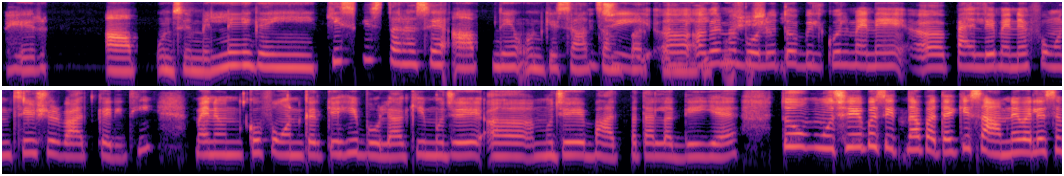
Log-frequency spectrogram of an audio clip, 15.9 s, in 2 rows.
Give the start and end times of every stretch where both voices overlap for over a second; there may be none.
4.4-5.7

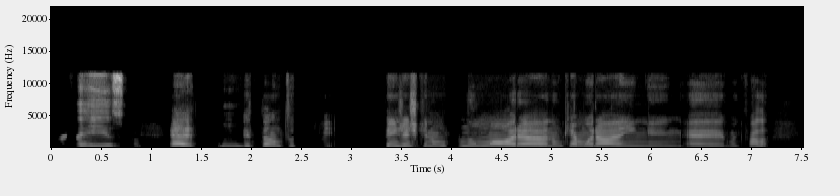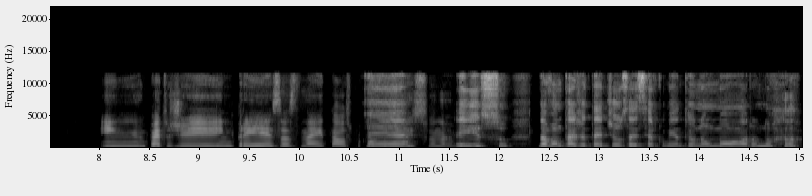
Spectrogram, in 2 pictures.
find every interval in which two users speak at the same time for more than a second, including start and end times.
none

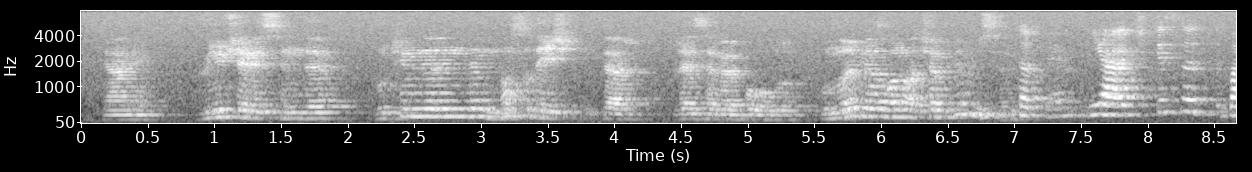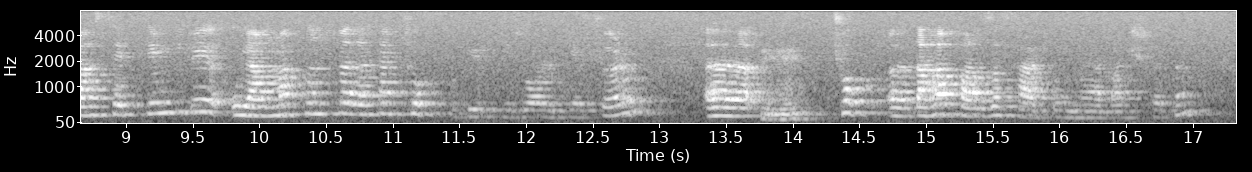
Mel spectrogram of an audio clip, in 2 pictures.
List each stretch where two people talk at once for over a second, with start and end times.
none

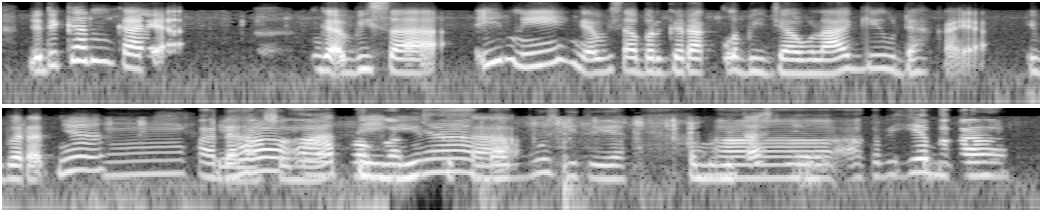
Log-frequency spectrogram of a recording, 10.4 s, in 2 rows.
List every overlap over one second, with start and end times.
6.3-7.8

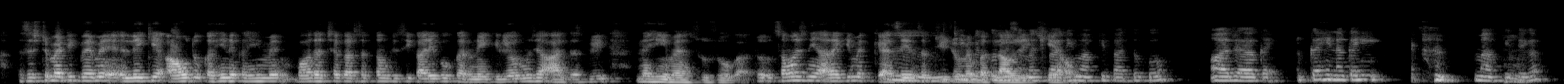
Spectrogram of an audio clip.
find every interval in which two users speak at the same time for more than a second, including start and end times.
8.9-10.8

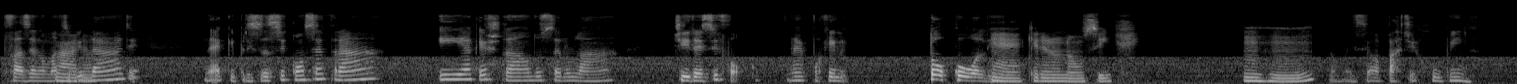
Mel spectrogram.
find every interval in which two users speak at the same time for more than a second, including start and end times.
none

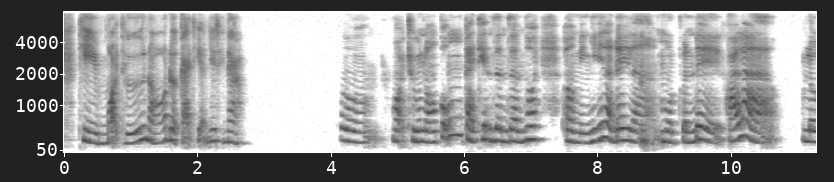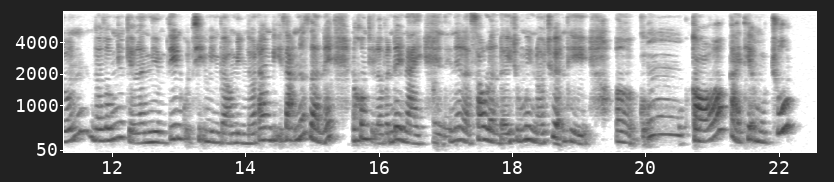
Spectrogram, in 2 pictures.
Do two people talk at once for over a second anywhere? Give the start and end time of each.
none

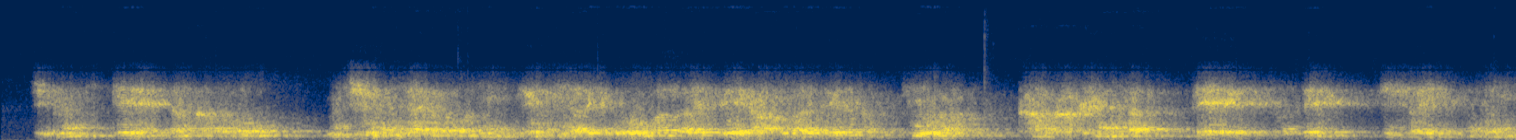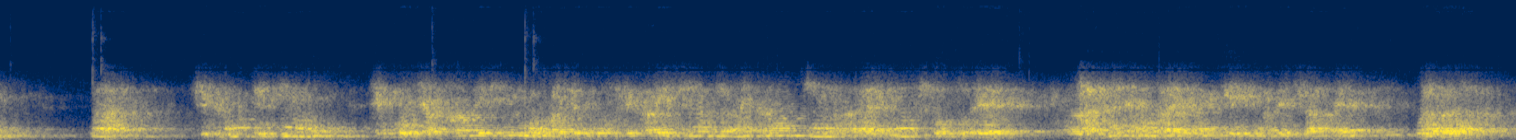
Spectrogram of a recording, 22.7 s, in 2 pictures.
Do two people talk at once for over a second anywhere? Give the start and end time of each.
none

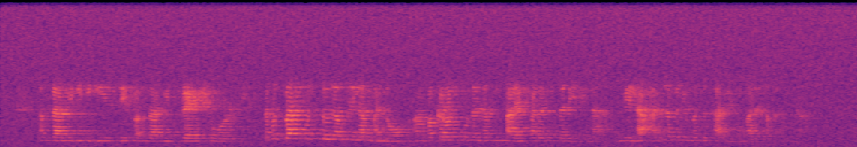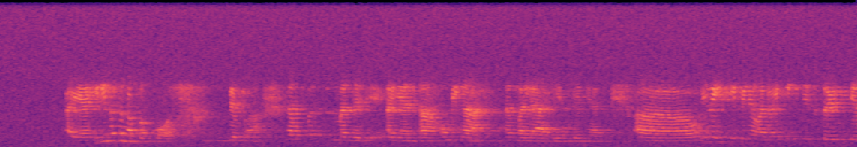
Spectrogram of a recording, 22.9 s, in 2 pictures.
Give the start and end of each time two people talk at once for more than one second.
none

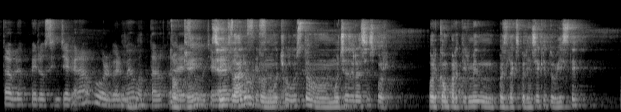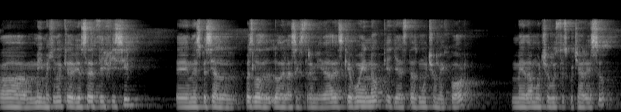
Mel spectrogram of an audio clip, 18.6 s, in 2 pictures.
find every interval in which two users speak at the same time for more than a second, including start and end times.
2.6-4.3

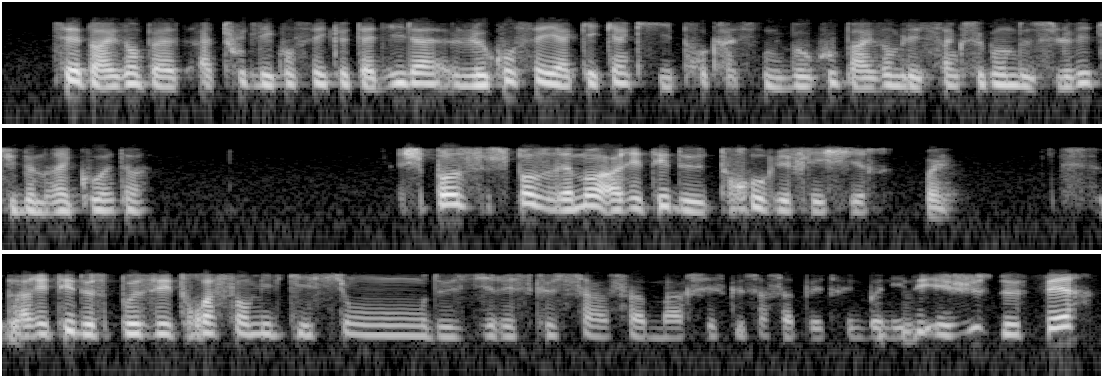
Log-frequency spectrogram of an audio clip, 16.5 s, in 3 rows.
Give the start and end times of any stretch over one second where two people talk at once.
none

